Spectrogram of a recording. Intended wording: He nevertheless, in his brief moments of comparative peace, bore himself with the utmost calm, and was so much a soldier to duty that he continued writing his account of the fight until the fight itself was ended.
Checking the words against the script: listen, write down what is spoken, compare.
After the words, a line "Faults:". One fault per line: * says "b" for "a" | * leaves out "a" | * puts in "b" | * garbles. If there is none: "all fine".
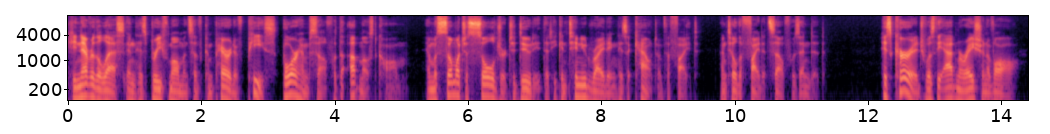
He nevertheless, in his brief moments of comparative peace, bore himself with the utmost calm, and was so much a soldier to duty that he continued writing his account of the fight until the fight itself was ended. His courage was the admiration of all
Faults:
* puts in "His courage was the admiration of all"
